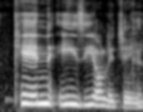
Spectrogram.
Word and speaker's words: kinesiology: Kin easyology. Say it. Kinesiology.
